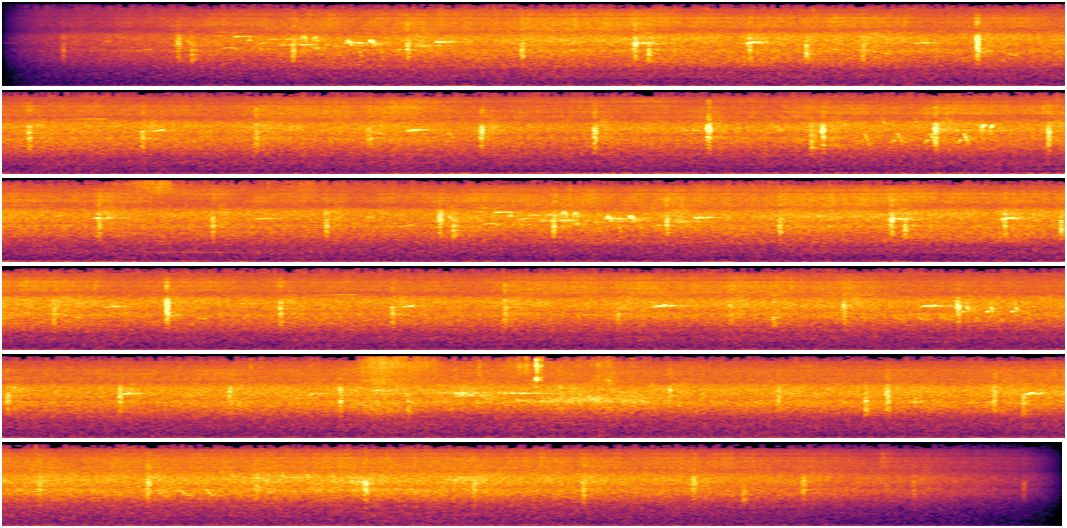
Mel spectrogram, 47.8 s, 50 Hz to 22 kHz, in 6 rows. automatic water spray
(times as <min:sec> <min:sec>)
0:34.5 0:36.9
